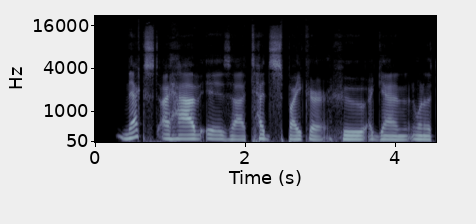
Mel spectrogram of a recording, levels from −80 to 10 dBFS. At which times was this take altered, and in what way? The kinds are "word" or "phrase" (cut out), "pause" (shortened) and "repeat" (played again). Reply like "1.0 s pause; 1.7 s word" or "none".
none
